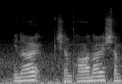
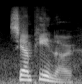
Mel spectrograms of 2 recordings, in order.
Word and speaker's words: Ciampino: There's Ciampano. How do you pronounce it? Rome. Ciampino.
